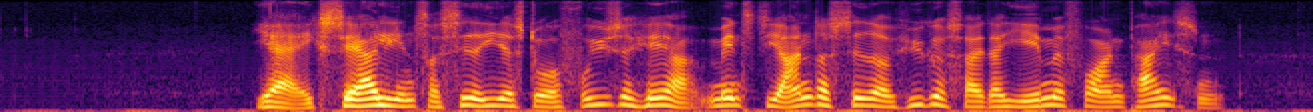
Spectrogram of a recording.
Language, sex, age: Danish, female, 60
